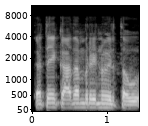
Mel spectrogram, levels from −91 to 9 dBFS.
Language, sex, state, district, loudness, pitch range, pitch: Kannada, male, Karnataka, Dharwad, -13 LUFS, 115-130 Hz, 125 Hz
